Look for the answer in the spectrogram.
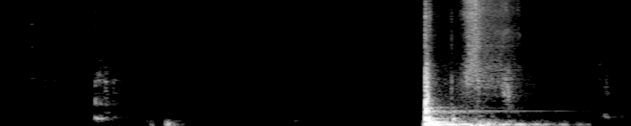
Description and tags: Sliding Book
The sound of a book being dropped and slid, perhaps across a table or under a door. Recorded on Blue Snowball for The Super Legit Podcast.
